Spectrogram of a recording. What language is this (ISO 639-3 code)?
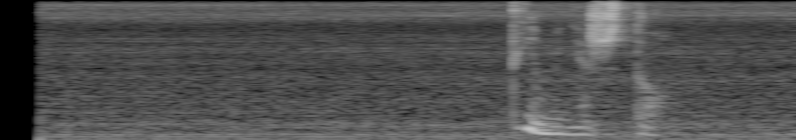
rus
